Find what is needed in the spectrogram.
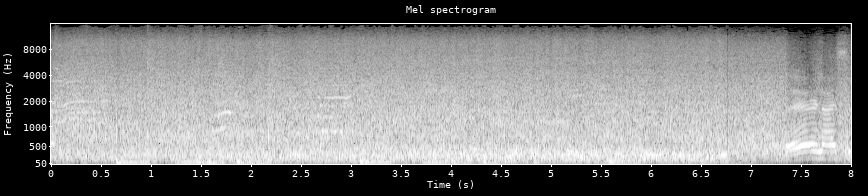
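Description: Whitewater rapid rushing, a dense steady roar of churning water. Under it runs the deep repeating bass beat of a rap backing track, which fades out about six seconds in.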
